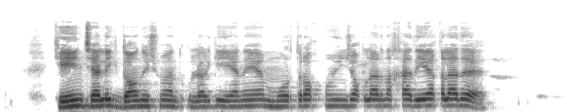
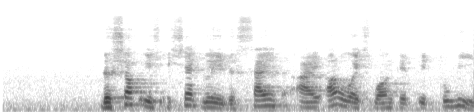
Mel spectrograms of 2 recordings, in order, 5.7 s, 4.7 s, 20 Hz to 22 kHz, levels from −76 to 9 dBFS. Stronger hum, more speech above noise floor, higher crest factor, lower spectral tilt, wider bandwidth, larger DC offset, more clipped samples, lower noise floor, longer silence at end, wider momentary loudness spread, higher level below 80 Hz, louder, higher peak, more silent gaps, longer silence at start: neither; first, 45 dB vs 26 dB; second, 16 dB vs 22 dB; second, -5.5 dB/octave vs -7 dB/octave; second, 11 kHz vs 13.5 kHz; neither; neither; first, -61 dBFS vs -52 dBFS; first, 0.8 s vs 0 s; about the same, 9 LU vs 7 LU; about the same, -54 dBFS vs -58 dBFS; first, -16 LUFS vs -26 LUFS; first, 0 dBFS vs -6 dBFS; neither; first, 0.55 s vs 0.15 s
